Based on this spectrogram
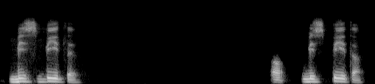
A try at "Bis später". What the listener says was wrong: Tiene que oírse más el später.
